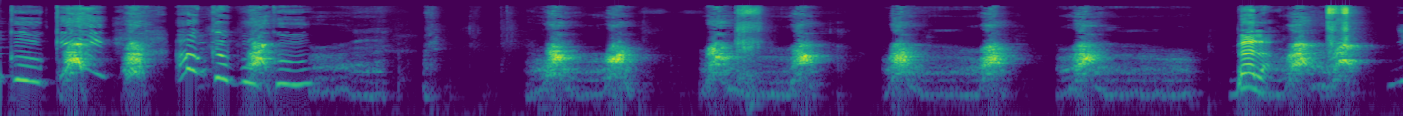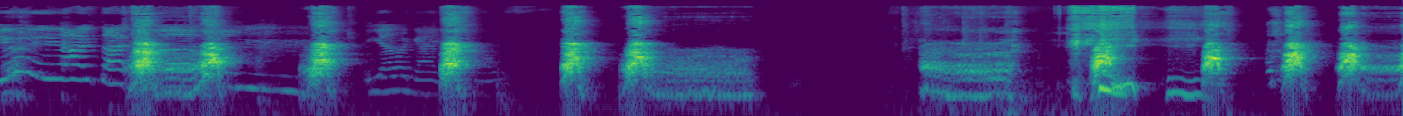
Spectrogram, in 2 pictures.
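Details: Female Chorkie puppy barking at her own shadow, repeated sharp barks about every half second in bursts with brief pauses, while a woman urges her on, speaking excitedly in Spanish and English.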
